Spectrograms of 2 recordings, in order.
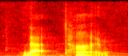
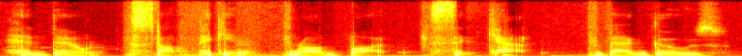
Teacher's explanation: you're going to hold the first T in place just for a brief moment and then push out the second T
